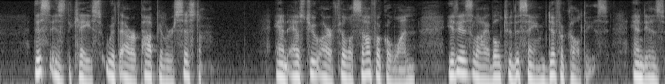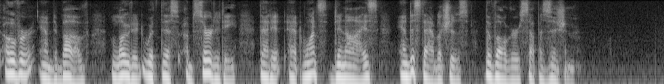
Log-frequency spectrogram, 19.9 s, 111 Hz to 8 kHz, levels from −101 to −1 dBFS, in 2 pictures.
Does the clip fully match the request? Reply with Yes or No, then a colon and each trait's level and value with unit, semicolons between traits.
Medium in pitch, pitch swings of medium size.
Yes: medium, 150 Hz; average, 3.9 semitones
